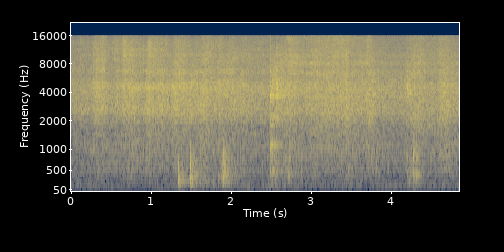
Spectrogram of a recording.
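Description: Ground pork sizzling in hot oil with ginger and garlic in a wok, a steady frying hiss. A metal wok spatula scrapes and clinks against the pan several times as the meat is stirred and broken up.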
